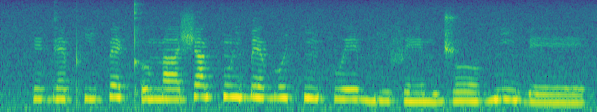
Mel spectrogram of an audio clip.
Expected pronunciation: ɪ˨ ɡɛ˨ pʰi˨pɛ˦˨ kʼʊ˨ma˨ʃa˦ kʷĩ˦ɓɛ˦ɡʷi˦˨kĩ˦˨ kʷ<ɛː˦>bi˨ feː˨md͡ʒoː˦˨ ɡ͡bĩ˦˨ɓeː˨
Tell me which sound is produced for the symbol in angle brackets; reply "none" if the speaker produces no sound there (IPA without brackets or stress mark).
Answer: eː˦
